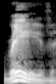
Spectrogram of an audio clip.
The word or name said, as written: rave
